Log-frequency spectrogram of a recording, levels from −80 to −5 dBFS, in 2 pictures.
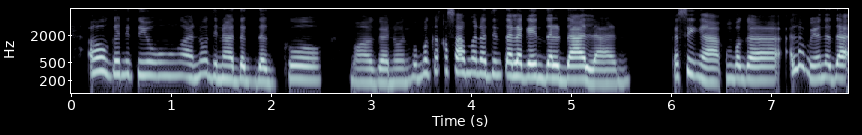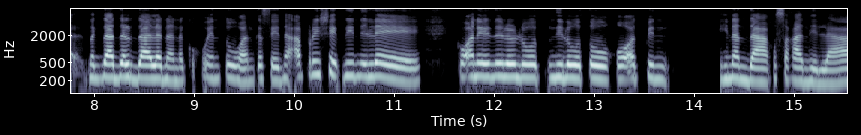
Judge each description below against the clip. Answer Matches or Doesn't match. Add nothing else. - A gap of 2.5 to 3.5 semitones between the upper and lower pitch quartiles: Matches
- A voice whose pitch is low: Doesn't match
